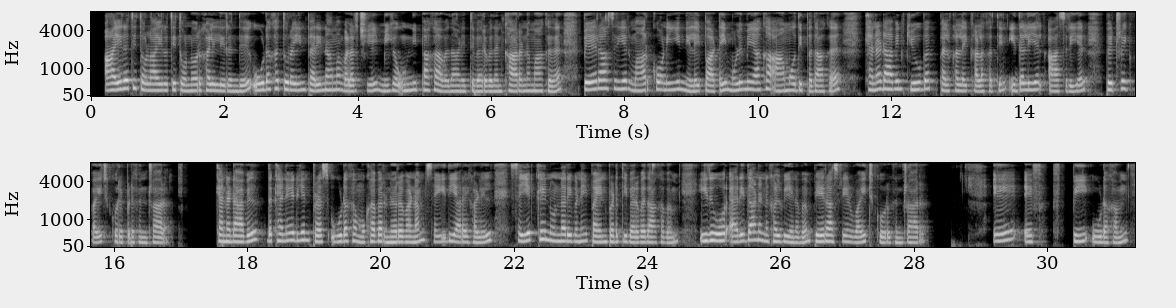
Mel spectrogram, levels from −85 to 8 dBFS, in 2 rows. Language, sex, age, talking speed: Tamil, female, 20-39, 90 wpm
